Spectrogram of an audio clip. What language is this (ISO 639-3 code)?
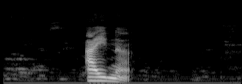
glg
